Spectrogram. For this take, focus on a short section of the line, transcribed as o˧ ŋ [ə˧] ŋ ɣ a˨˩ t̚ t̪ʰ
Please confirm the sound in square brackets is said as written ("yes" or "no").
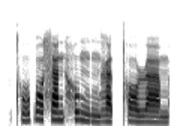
no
